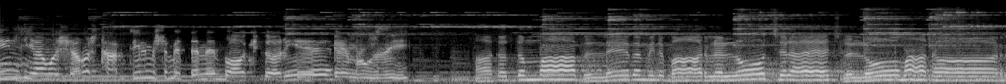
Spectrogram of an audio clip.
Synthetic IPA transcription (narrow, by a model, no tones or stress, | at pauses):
injæmɔʃjavɔʃt̪ʰæb̚t̪iːlmiʃebesemebɔːkʰd̪ɔːɾieemɾuːzi | aːt̪ɐd̪ɐmːabəlːebeminbaːɾleloːt͡ʃʰelɛt͡ʃʰleloːmat̪aɾ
